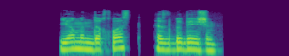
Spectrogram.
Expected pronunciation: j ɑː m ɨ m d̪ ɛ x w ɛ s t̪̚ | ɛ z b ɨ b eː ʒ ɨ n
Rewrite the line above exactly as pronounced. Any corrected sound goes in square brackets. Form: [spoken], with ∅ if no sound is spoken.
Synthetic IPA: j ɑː m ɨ [n] d̪ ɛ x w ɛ s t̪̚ | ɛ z b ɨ b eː ʒ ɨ [m]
